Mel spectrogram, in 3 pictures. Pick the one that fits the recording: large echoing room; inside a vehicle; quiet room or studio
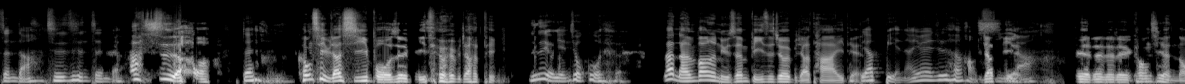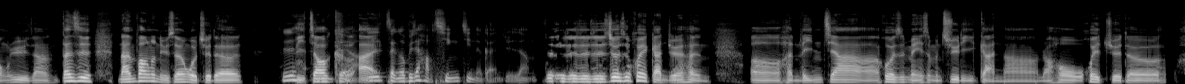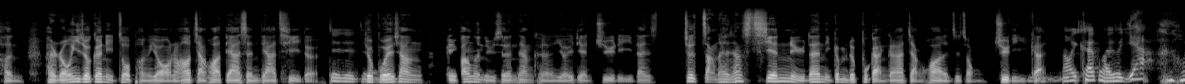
quiet room or studio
